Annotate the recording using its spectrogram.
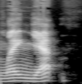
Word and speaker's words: Lagniappe: Lagniappe.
